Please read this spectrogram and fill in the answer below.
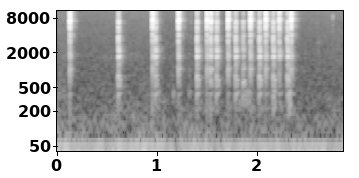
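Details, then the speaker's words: Relay on an electric atta chakki (flour mill) circuit board tested by touching a 9V battery to the coil pins: a dozen or so crisp clicks in three seconds, relay switching cleanly and judged OK. "दूसरी वाली को check करेंगे, coil की 2 पिनों में हमने touch करना है तो स्विचिंग करने लग जाएगा। देखिए कट कट करता है। देखिए तो ये रिले भी हमारी ओके है।"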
